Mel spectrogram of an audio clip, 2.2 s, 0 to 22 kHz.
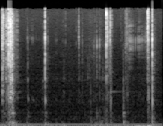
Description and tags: The sound of a snapshot from a Minolta X-700. This is without the Motor Drive. Same as #2, but slower.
